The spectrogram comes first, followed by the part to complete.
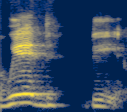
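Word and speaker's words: Whidbey: I think it's Wood and BY, but it's pronounced B. Let me type it in because I can't find it. Oh, B-E. Oh, Wid B.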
